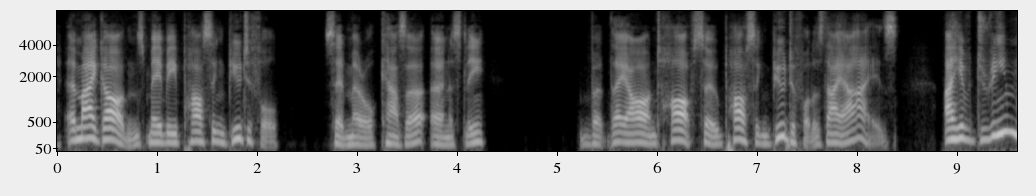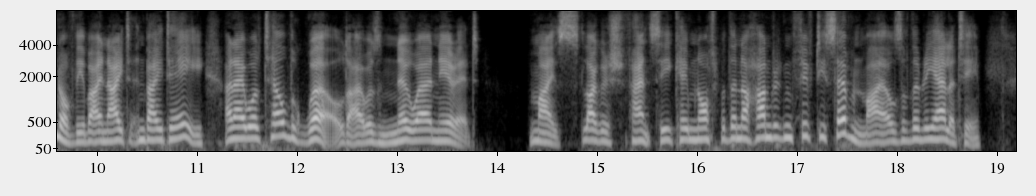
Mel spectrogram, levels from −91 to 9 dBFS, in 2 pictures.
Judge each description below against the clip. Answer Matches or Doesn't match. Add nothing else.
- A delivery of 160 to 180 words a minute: Matches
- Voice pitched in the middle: Matches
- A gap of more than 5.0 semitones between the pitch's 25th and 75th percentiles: Matches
